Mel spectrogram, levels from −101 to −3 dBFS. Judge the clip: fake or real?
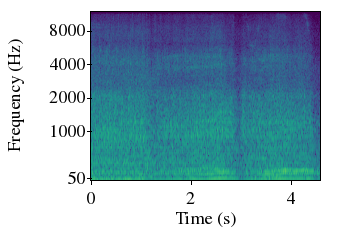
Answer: real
